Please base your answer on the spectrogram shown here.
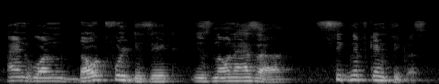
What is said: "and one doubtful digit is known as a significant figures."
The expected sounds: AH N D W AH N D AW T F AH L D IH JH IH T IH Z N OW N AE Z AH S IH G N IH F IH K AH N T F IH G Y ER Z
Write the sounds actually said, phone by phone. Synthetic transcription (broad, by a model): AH N D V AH N D AW T F AH L D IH Z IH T IH Z N OW N AE Z AH S IH G N IH F IH K AH N T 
